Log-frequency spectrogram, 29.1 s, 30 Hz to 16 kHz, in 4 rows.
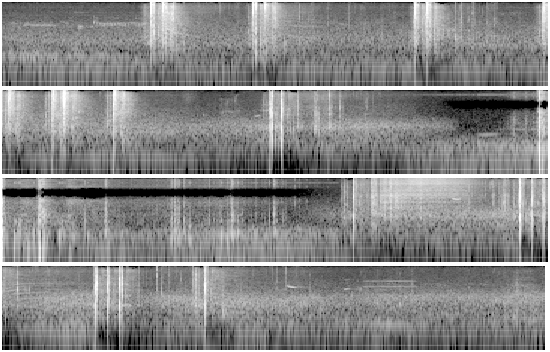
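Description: Evanix Max .25-calibre pre-charged pneumatic bullpup air rifle firing about fourteen sharp shots, irregularly spaced, some single and some in quick pairs a fraction of a second apart.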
